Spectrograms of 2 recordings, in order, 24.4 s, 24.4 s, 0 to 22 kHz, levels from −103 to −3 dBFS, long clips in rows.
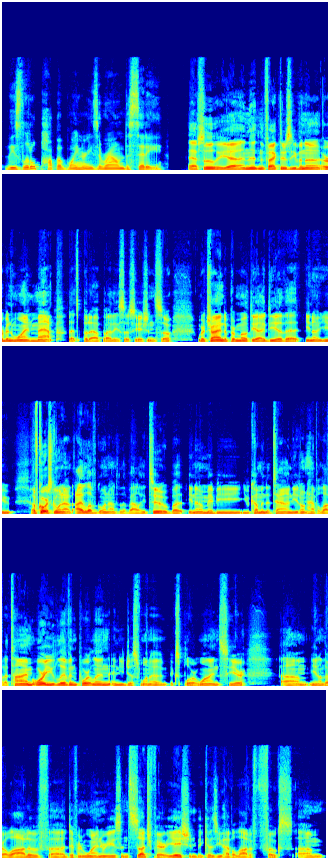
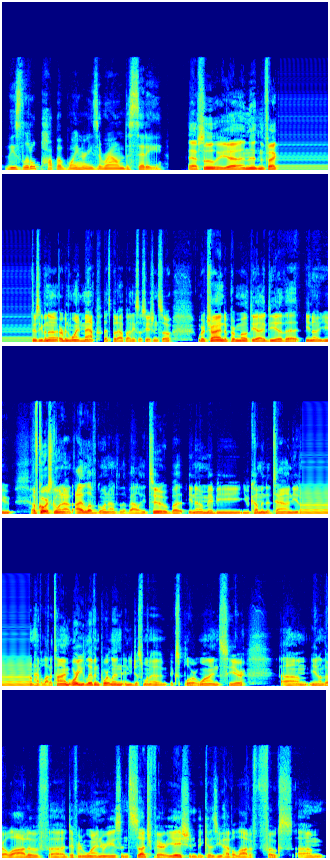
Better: first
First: none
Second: audio freezing; at 4 s for 1 s and at 14 s for 1 s

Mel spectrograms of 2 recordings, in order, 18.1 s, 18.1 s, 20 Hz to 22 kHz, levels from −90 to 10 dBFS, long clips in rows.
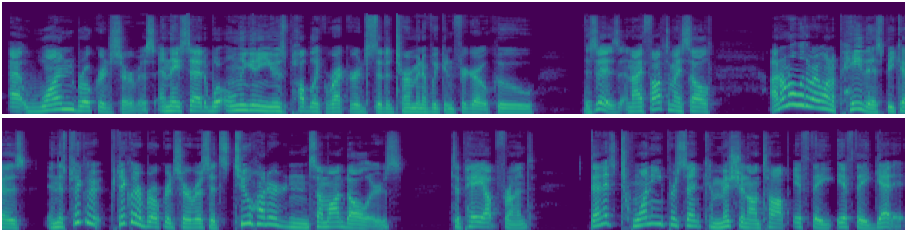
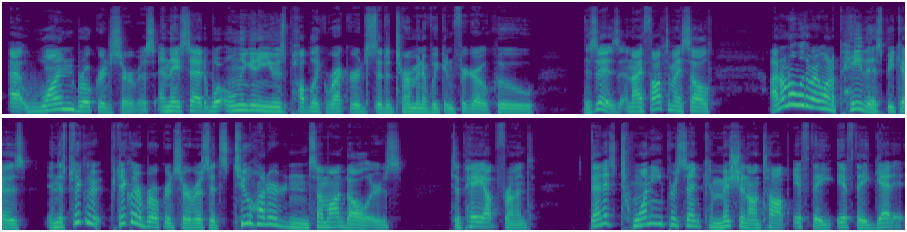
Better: second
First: garbled, watery; slightly; nothing above 13 kHz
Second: none

